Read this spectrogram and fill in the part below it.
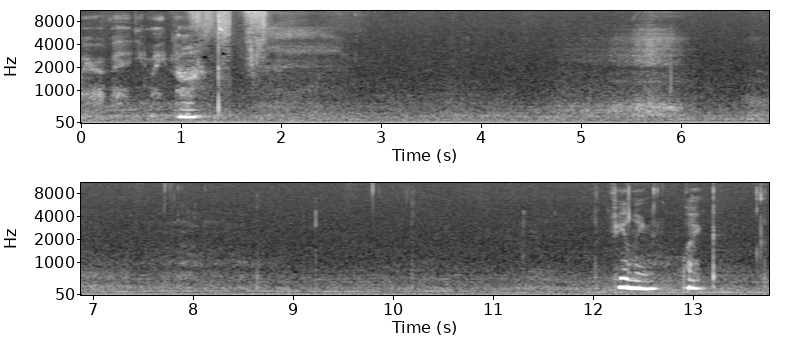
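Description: A woman whispers softly close to a microphone.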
